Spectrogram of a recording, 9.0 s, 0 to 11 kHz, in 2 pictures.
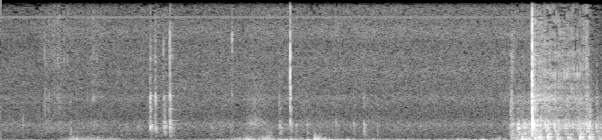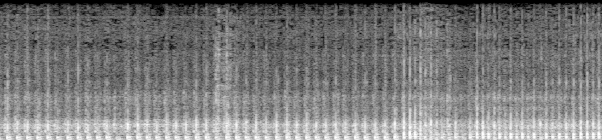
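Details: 2005 Honda CRF450X, sat 10 years, after blocking hot start and rejetting (main 190, pilot 45): after handling noise, starts first kick into crisp, rapid, steady thump pulling cleanly without bogging; normal running.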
